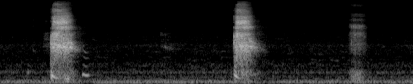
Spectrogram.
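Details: Allergy sneezing in a female, triggered by a pumpkin patch: two full, forceful sneezes and a smaller stifled one.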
